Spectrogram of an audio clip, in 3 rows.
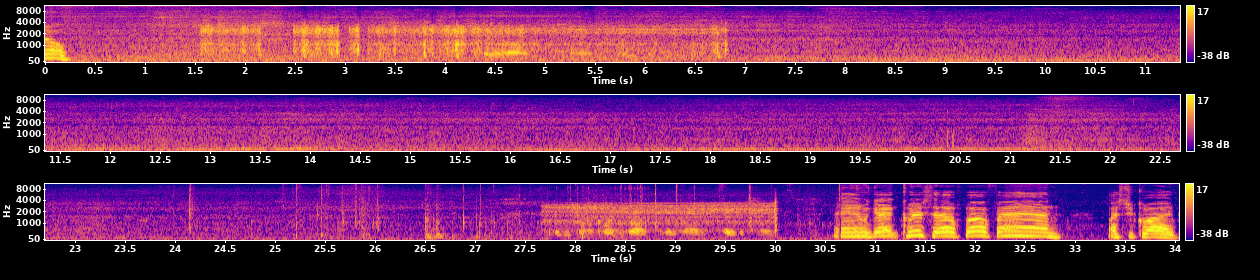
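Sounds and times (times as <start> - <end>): freight train cars rumbling: 0.0 - 25.1
vehicle engines humming: 0.0 - 32.0.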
